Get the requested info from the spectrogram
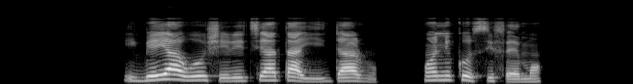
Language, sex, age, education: Yoruba, female, 30-45, tertiary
